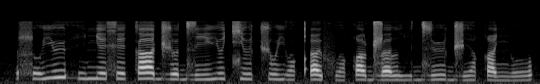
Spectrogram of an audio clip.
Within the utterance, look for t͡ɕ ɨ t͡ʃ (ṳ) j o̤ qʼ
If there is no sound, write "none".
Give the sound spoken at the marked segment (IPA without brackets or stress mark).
u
